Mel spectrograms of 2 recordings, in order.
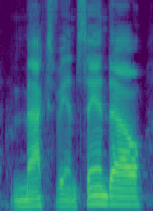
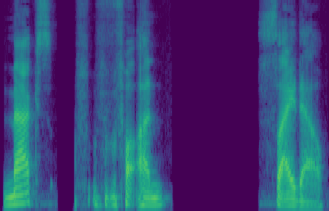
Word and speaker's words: Max von Sydow: alum of the show, Mark Strong Award winner Max Van Sandow. Max von Sydow. Jesus, man. You've Max massacred that. Von Segal. Did I say it right? What did I say it wrong? Oh, Jesus. Max Von Shadow.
